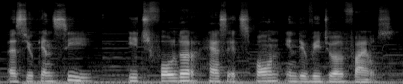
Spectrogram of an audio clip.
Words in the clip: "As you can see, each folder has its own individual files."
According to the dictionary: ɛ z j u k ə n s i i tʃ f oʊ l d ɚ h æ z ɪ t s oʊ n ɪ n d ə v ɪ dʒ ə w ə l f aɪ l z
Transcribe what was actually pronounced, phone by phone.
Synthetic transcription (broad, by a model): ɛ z j u k ə n s i i tʃ f oʊ l d ɚ h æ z ɪ t s oʊ n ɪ n d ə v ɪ dʒ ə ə l f aɪ l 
